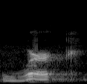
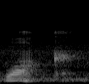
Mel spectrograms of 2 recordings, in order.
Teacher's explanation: korean does not have an equivalent central vowel and as a consequence many speakers will reach for a more rounded back vowel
